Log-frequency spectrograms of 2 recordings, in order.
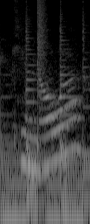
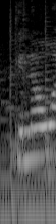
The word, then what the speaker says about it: quinoa: Quinoa? Quinoa ang pagbasa mo dyan. Mm-hmm. Ang tamang pronunciation niyan ay quinoa.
